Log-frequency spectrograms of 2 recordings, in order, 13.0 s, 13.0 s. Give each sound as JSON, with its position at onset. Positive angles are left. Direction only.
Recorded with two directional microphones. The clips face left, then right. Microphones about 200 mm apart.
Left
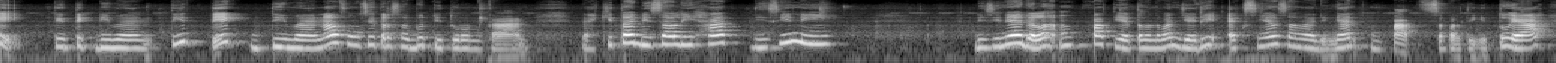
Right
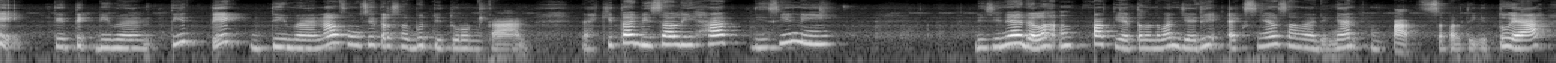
{"t": 0.0, "sound": "a woman's voice", "side_deg": 35}
{"t": 8.1, "sound": "a woman's voice", "side_deg": 30}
